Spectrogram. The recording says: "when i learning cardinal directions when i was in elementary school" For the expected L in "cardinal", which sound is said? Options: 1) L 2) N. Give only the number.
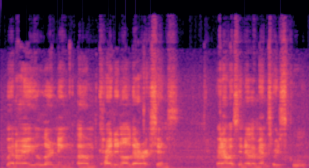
1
